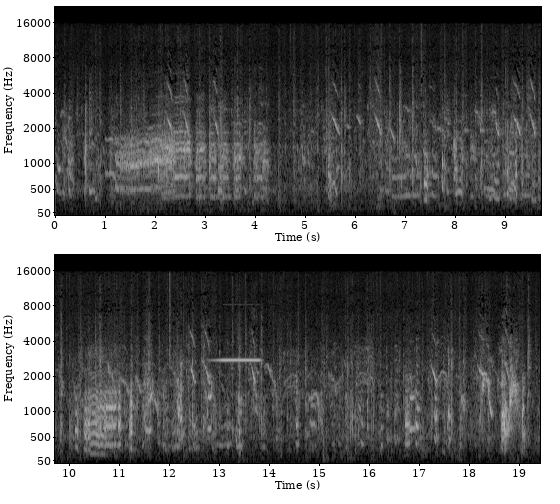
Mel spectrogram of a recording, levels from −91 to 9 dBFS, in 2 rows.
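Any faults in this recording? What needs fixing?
Loudspeaker feedback squeal, 12.75 to 13.91 s: microphone re-amplifies the loudspeaker, so a 2.7 kHz tone swells in a third of a second, a single bright horizontal spectrogram line. To prevent it, keep the microphone away from the loudspeaker's path, lower the gain, or notch 2.7 kHz.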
